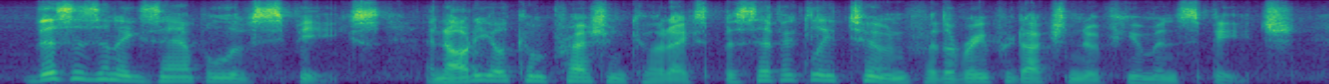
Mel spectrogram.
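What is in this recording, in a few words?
wideband male speex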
